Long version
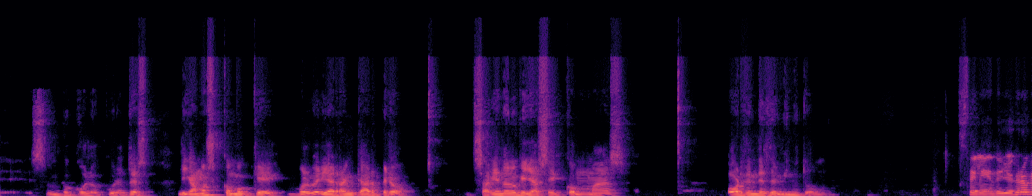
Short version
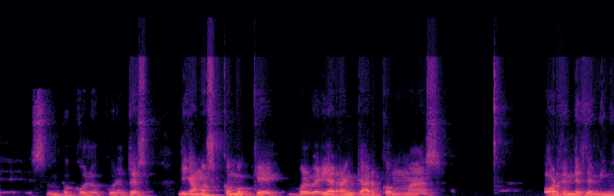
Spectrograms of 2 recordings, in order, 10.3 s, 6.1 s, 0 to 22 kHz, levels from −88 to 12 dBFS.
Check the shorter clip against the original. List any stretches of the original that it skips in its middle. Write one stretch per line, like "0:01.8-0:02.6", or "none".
0:03.8-0:05.6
